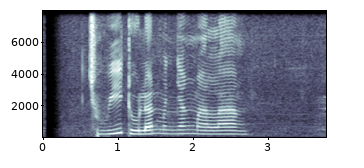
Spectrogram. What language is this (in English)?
Javanese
